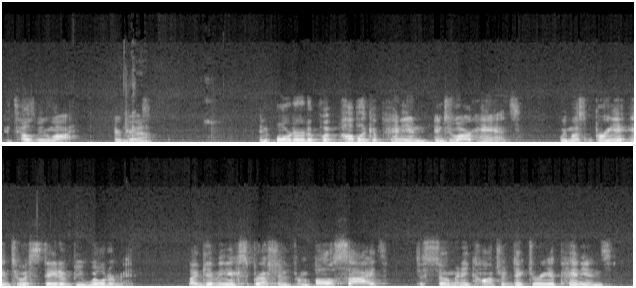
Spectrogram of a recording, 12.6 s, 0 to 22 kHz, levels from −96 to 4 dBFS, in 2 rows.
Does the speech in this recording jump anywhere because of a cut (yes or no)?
no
